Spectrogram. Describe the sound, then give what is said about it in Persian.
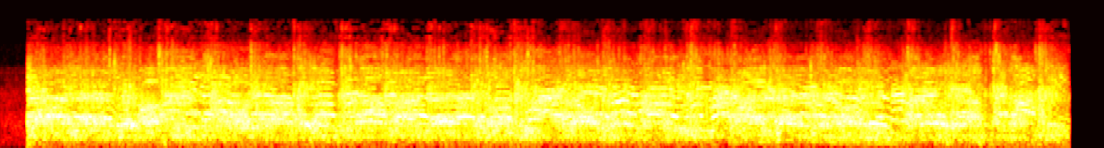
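Hundreds of protesting teachers chant slogans against discrimination, a loud, continuous massed roar of voices with a rhythmic pulse that cuts off abruptly at the end. “ویدیوهایی که منتشر شده نشون میده که صدها نفر در این شهر جمع شدن، دارن شعارهایی میدن، از جمله این که معلم به پاخی برای رفع تبعیض. صداشون رو داریم بشنویم با هم”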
